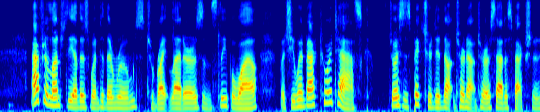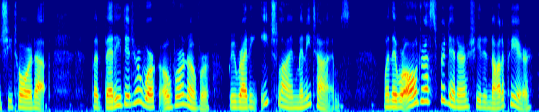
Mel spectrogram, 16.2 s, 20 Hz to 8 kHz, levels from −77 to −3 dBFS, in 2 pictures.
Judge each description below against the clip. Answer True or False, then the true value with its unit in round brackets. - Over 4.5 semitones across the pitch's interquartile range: True (5.6 semitones)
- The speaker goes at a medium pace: False (220 wpm)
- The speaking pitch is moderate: True (160 Hz)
